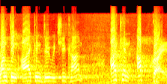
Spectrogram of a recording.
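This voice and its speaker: A man speaks in an animated tone with an Australian accent. There is noticeable background noise and audible room echo. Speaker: motivational speaker. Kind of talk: keynote speech. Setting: stage with audience. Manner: fast.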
